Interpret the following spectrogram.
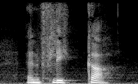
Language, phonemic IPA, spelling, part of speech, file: Swedish, /ˈflɪkːˌa/, flicka, noun / verb, Sv-flicka.ogg
- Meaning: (noun) a girl (female child or young woman); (verb) to repair, to patch (e.g. shoes)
